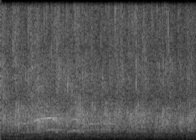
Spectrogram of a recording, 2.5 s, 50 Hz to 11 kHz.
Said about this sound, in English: we believe that every child is one caring adult away from being a success story. 2 people want to clap for that?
